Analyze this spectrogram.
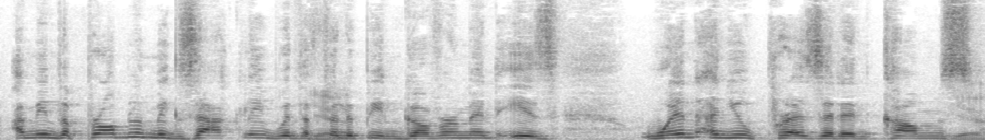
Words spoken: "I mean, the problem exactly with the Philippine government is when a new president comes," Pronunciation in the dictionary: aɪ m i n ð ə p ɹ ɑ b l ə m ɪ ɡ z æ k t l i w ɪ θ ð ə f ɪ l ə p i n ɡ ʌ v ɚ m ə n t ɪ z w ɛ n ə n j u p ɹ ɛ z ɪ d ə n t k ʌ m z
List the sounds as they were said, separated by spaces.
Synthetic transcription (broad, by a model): aɪ m i n ð ə p ɹ ɑ b l ə m ɪ ɡ z æ k t l i w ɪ ð ə f ɪ l ə p i n ɡ ʌ v ɚ m ə n t ɪ z w ɛ n ə n j u p ɹ ɛ z ɪ d ə n t k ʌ m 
